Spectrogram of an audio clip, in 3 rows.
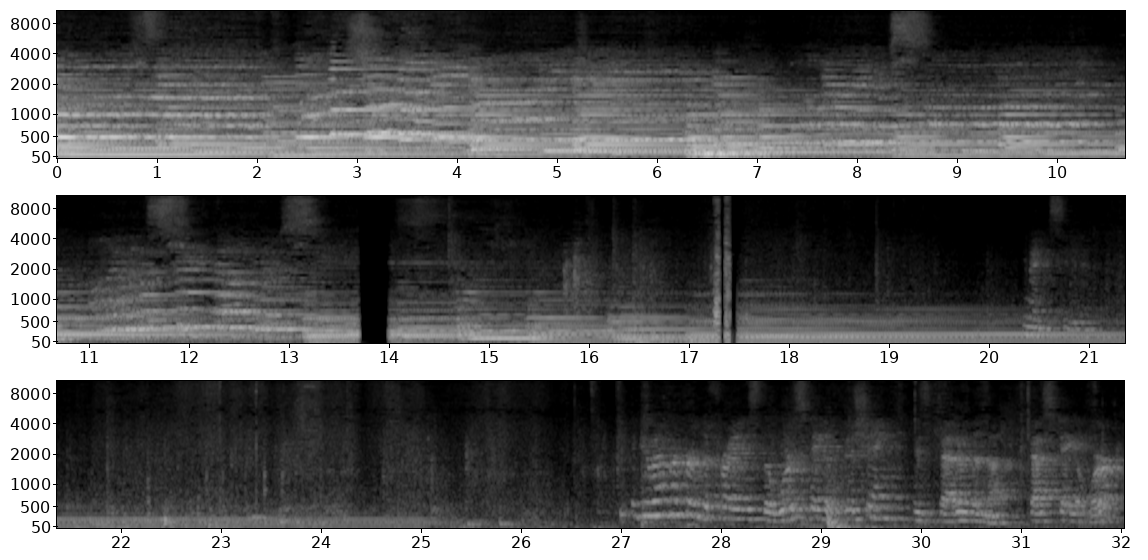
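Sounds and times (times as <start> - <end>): person singing with instruments: 0.0 - 13.1.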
